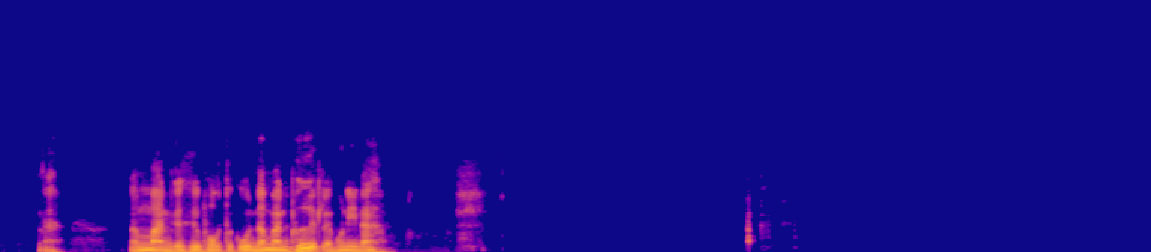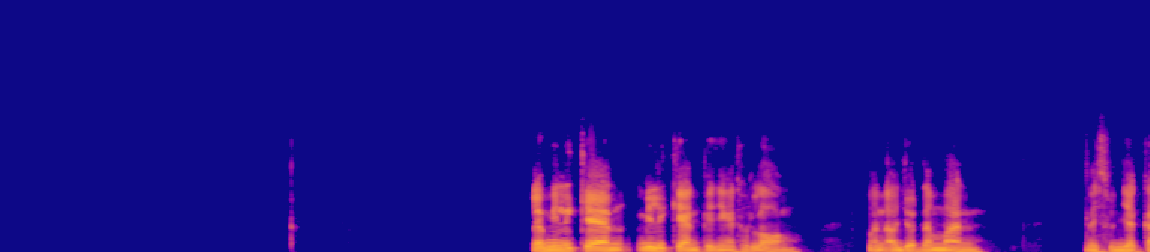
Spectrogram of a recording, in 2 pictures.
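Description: An elderly man speaks calmly through an online call, with pauses.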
